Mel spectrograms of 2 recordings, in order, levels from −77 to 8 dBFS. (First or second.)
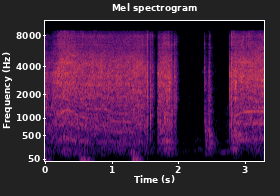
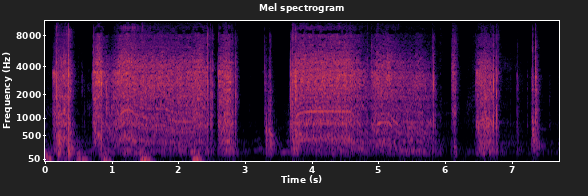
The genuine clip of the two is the second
